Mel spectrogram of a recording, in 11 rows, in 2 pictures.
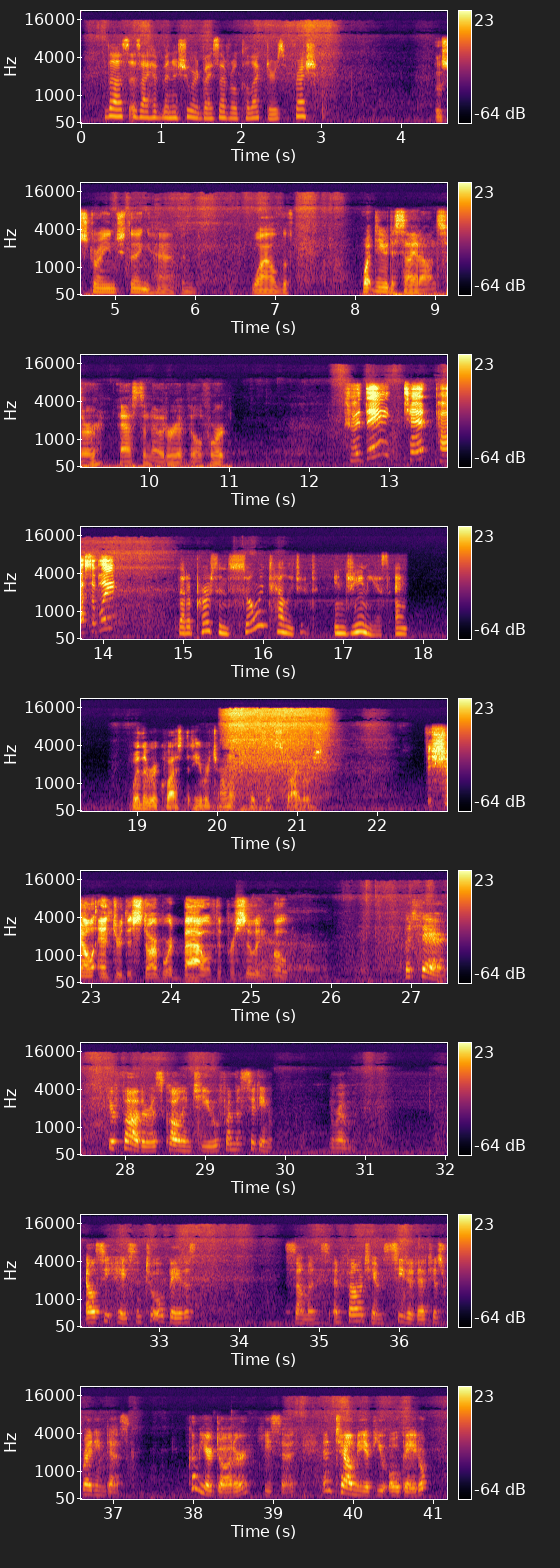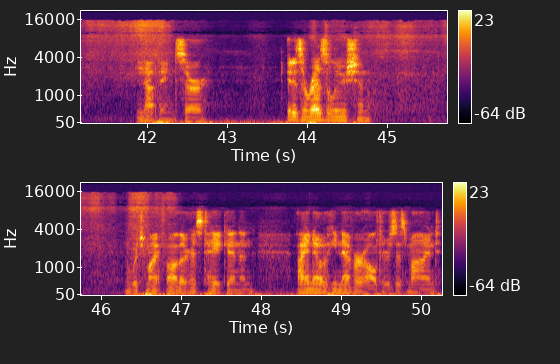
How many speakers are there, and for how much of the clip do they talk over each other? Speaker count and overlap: eight, no overlap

